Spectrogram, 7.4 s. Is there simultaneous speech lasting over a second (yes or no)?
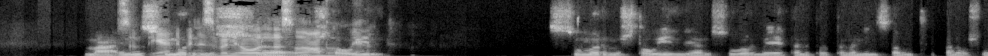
yes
